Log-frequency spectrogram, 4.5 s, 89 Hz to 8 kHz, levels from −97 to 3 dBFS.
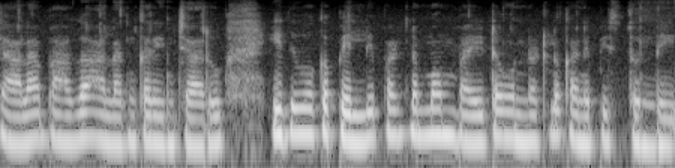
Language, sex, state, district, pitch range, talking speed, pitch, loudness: Telugu, female, Telangana, Nalgonda, 180-210 Hz, 105 wpm, 190 Hz, -17 LUFS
